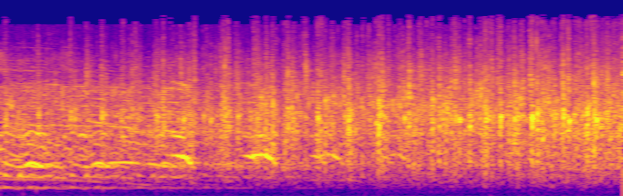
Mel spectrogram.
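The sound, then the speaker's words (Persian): A crowd claps continuously and densely at a religious celebration of Imam Ali's birth night, with a voice faintly heard over the clapping early on. “بزن اینقدر کف بزن که این شب میلاد علی بس که همه کف زدن، دست ها سرخ شده یا که حنا”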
